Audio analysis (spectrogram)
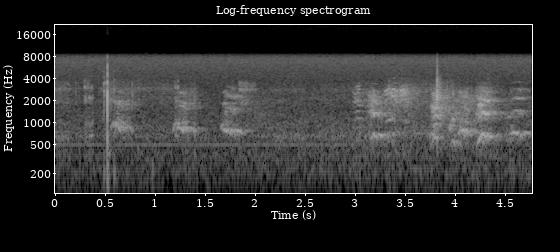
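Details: Border Collie puppy, 15 weeks old, offspring of Kim and Indi, giving short, high whimpering yips in scattered bursts, some sliding downward, with a sharp click near the start and low room noise throughout.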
